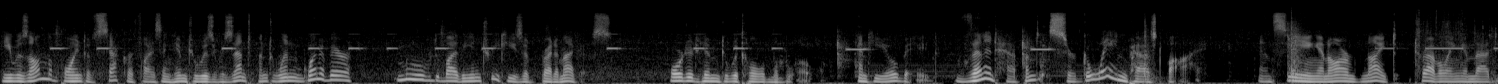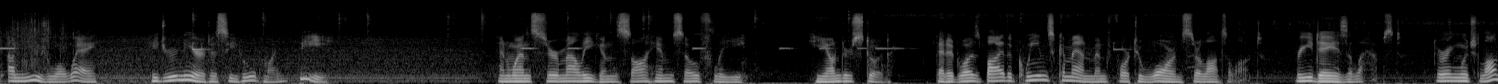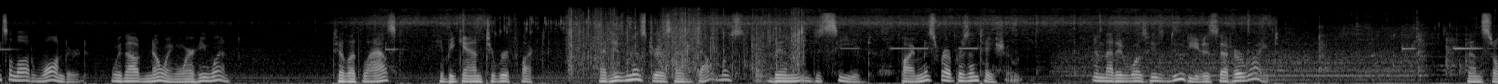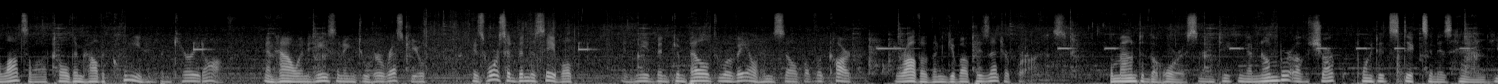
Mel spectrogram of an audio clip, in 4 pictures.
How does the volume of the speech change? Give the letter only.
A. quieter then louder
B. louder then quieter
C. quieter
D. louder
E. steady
E.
